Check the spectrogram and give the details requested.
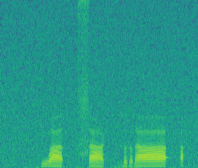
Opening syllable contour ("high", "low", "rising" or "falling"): low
